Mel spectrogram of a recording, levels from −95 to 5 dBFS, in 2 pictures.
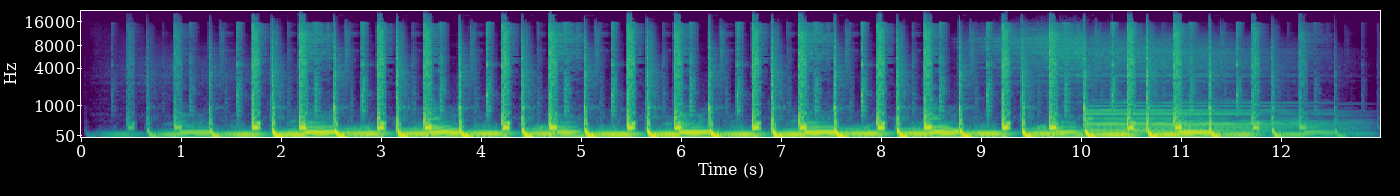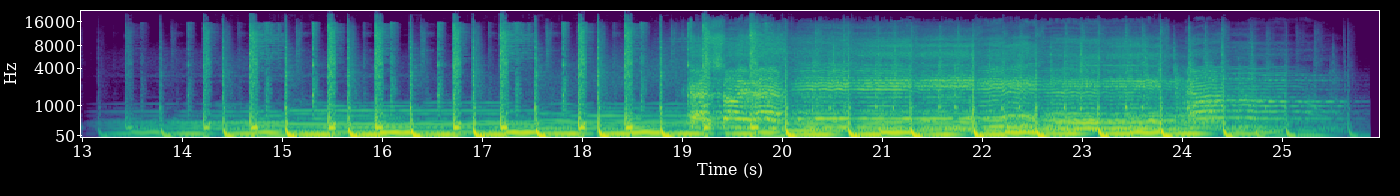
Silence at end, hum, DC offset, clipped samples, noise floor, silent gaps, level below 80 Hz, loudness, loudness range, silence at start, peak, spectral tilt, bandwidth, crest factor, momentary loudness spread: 0.25 s; none; under 0.1%; under 0.1%; -44 dBFS; none; -16 dBFS; -10 LUFS; 6 LU; 0.45 s; 0 dBFS; -5.5 dB/octave; 19.5 kHz; 10 dB; 12 LU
